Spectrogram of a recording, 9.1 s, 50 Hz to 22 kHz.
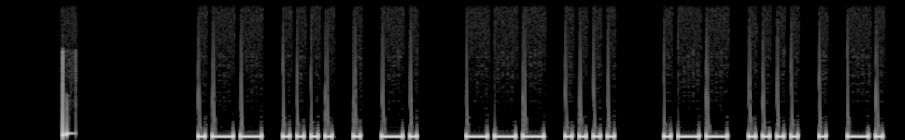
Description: Morse code, heard as a keyed tone, about 17 wpm, 700 Hz. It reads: WHEN OH WHEN
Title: Sentences from Top 1000 Words - Review Part 2 - 17wpm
